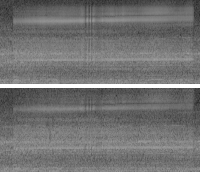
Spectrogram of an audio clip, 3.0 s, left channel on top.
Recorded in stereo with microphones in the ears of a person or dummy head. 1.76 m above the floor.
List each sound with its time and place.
0.2 s a cupboard door: 5° left (ahead or behind), 0.5 m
